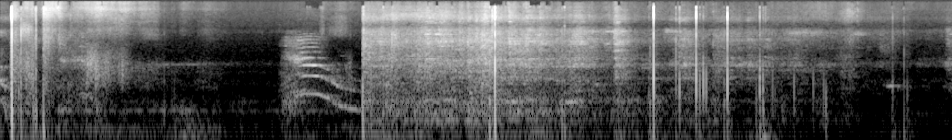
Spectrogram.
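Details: Mother cat in heat calling loudly indoors while her kittens run away startled; one drawn-out meow with clear stacked harmonics that slides downward, followed by rustling and scattered knocks.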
